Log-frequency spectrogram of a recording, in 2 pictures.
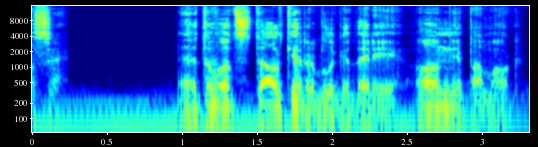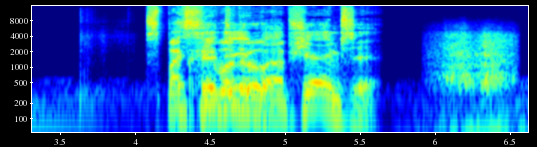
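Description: A man speaks in a gruff voice close by.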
